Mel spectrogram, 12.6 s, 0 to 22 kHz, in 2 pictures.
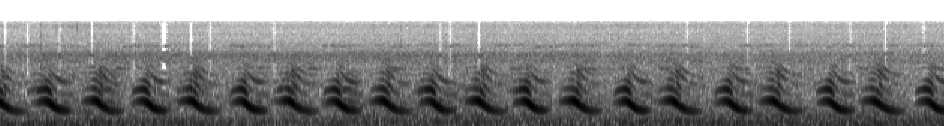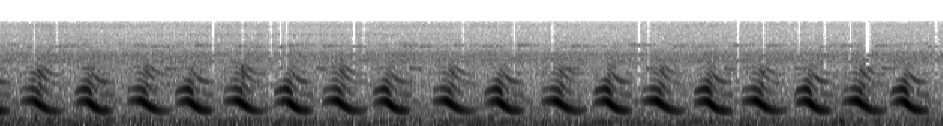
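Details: Physalaemus cuvieri, Cuvier's foam froglet, calling at the São Paulo Botanical Garden, Brazil, 12 December 2018: a steady, even series of nasal, down-slurred notes, about three per second, loud and continuous throughout.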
